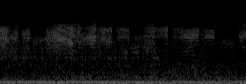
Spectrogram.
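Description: Sand martins twittering in a dense, continuous raspy chatter with brief breaks, fairly faint and steady throughout, over a low background hum.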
